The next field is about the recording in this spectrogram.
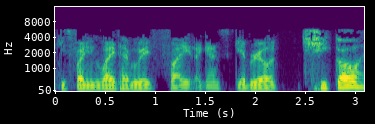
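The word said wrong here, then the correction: Checco: Is that how you pronounce it, Dan? – Checho. – Or is it Chechko? – Chechko. – Chechko, okay. Where is he from?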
